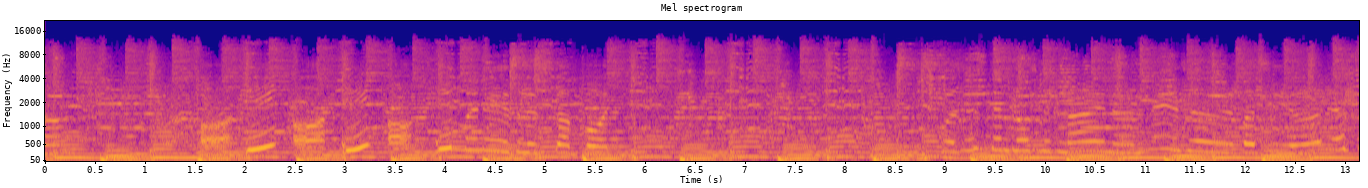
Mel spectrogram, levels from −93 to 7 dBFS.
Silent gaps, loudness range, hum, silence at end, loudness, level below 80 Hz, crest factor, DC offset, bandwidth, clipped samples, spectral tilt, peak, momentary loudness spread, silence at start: none; 3 LU; none; 0 s; -18 LUFS; -26 dBFS; 14 dB; under 0.1%; 14 kHz; under 0.1%; -5 dB/octave; -4 dBFS; 5 LU; 0 s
